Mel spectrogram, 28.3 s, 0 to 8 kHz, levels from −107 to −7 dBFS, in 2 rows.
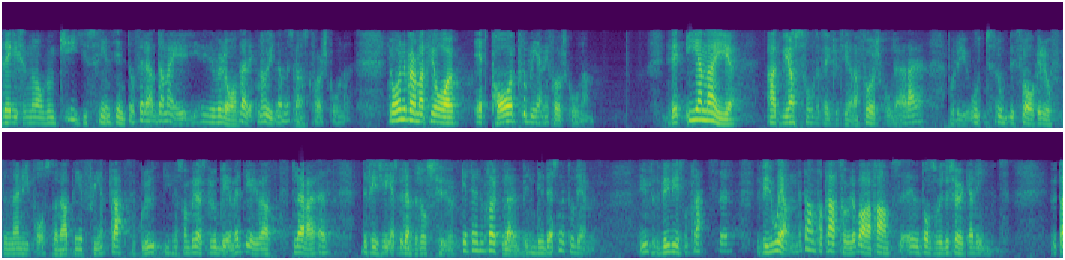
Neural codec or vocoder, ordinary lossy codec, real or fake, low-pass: codec, 16 kHz, 0.5 kbps, X-Codec, HuBERT features, trained on LibriSpeech; AAC, 16 kbps; fake; 7.2 kHz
